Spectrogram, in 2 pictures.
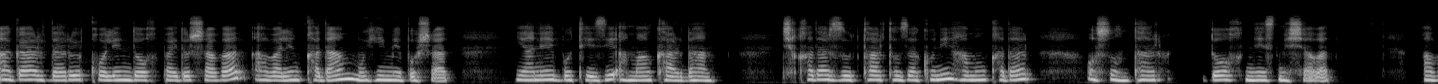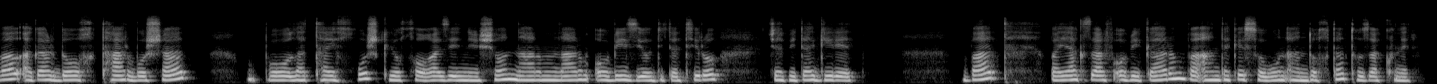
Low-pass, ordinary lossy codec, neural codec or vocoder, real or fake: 9.9 kHz; none; none; real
